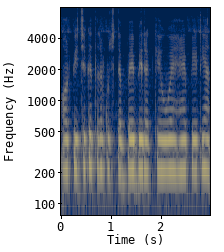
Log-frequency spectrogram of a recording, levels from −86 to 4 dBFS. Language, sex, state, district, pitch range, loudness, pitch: Hindi, female, Uttar Pradesh, Jyotiba Phule Nagar, 205-210 Hz, -28 LUFS, 205 Hz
